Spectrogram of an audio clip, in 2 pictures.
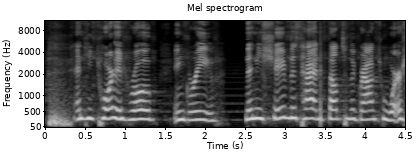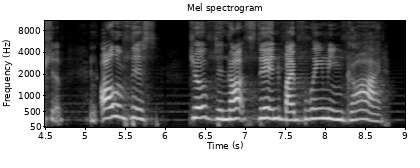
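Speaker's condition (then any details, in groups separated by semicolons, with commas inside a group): Cleft lip and palate; congenital cleft lip and palate, 38 surgeries since birth, speech services offered; age 17, roughly 2 to 3 surgeries yearly, speaking publicly; told from young age would not communicate as properly as others, formerly lacked confidence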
